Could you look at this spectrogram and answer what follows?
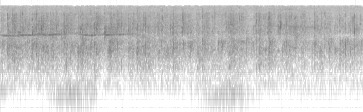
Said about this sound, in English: And not only did we want to honor my pop-up on this Veterans Day, but we want to honor all of the veterans of this amazing country, all of the veterans that are here this morning. If you just give them one more round of applause and admiration.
